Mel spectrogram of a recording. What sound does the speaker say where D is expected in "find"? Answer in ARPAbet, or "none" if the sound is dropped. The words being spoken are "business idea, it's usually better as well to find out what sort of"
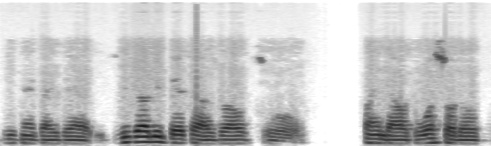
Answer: D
